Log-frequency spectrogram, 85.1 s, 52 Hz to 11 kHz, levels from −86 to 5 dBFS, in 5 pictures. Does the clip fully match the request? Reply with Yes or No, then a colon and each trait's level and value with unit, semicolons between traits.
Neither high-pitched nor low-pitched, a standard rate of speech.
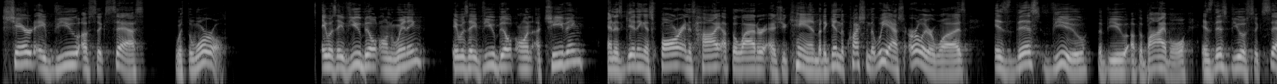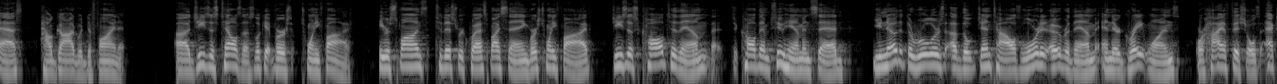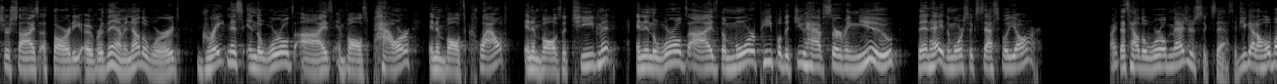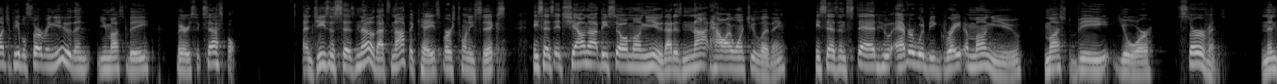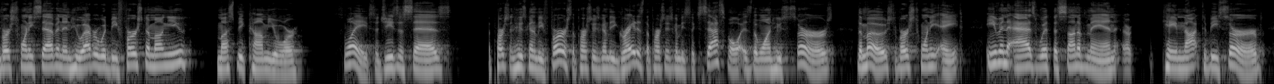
Yes: medium, 145 Hz; average, 190 wpm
